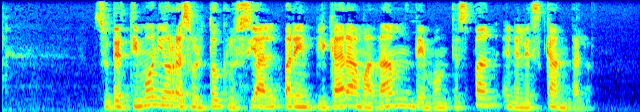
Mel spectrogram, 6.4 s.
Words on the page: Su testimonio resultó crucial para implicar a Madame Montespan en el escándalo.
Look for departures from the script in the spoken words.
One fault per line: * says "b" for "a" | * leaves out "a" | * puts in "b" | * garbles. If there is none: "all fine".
* puts in "de"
